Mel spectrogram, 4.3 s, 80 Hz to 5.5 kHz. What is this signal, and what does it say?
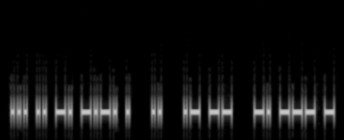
Morse code, heard as a keyed tone, about 30 wpm, 600 Hz. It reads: SINCE I AM NOT
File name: the old man and the sea / the old man and the sea 1 30wpm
